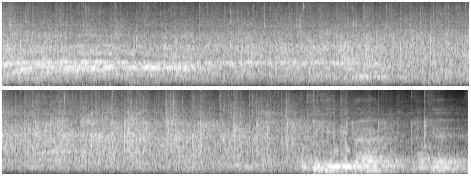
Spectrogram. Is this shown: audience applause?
yes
